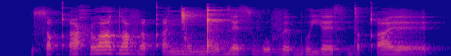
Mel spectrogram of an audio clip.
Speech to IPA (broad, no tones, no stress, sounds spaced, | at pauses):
s ʊ qʼ ɪ ħ oː dˤ ʊ v i qʼ i ŋ͡ǀ o ŋ͡ǃ o d ɛ s v o v ɛ b ʊ j ɛ s d ɪ qʼ ɛː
